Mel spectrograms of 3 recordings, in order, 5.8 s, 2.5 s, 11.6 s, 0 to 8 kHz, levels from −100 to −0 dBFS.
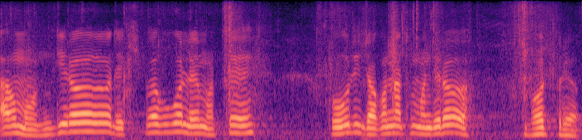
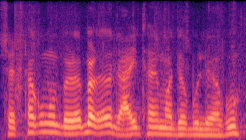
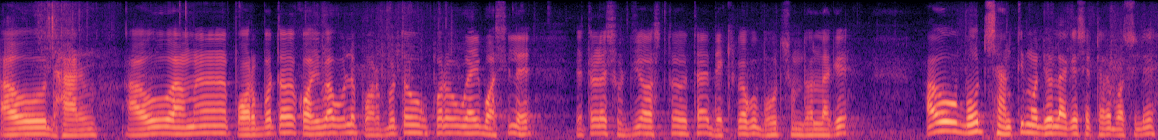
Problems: constant background noise, background conversations at intervals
